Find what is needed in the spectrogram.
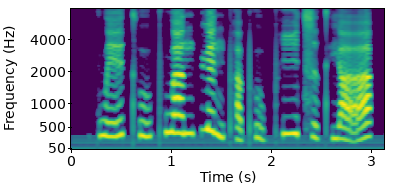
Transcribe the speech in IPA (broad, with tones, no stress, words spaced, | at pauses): kwe˧˥ɪ̯t̪ʰu˧˥pʰwa˥n pɥɛ˥˩npʰä˩pʰṵ˨˩ pʰi˥t͡sɹ̩˨t̪ʰjä̰˨˩˦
